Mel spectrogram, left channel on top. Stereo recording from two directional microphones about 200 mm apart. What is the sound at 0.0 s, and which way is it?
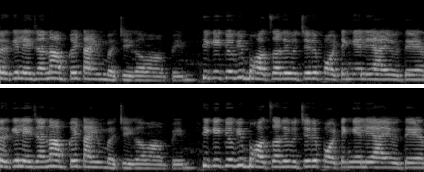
A woman's voice, 20° right (ahead or behind).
